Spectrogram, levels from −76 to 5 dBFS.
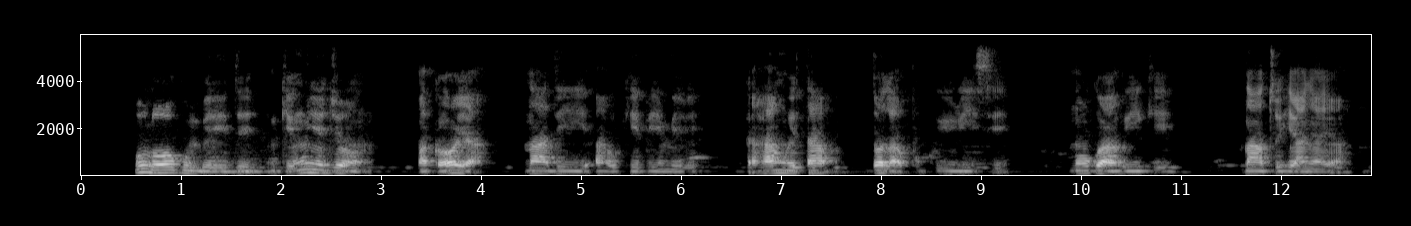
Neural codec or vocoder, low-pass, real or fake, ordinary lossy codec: none; 5.4 kHz; real; none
